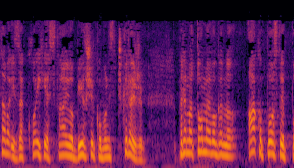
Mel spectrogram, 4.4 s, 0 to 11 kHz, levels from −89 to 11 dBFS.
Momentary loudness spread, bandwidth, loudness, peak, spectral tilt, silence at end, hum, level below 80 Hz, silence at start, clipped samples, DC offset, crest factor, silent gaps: 4 LU; 8 kHz; -18 LUFS; -4 dBFS; -6.5 dB/octave; 0 s; none; -58 dBFS; 0 s; under 0.1%; under 0.1%; 14 dB; none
